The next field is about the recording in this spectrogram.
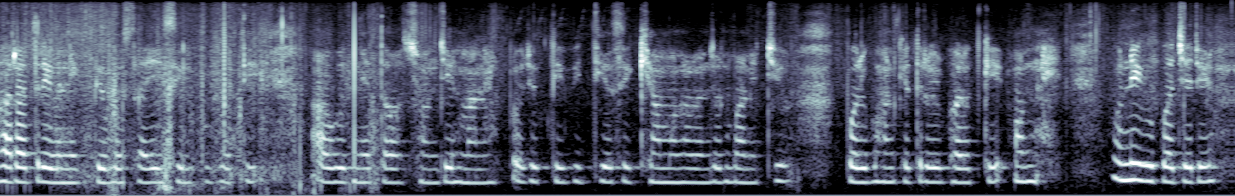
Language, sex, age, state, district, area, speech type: Odia, female, 18-30, Odisha, Balangir, urban, spontaneous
